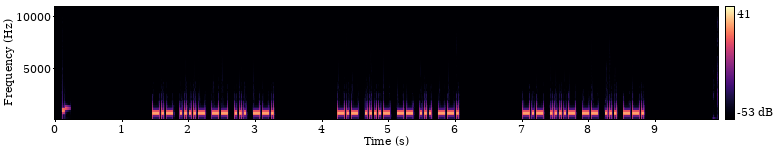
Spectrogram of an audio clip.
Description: Morse code, heard as a keyed tone, about 34 wpm, 700 Hz. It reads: K4MSG K4MSG K4MSG
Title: Call Signs Repeated 2x - 35wpm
